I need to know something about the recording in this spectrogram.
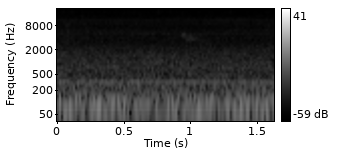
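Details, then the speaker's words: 2020+ Ford F-350 Power Stroke diesel after installing an SPE Motorsports fuel filtration system, about the 15th key-on prime before first start: only a faint, even pump hum with no gurgling as the filters fill; normal priming. "silent you can hear it but it's like that hump from a fuel pump"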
